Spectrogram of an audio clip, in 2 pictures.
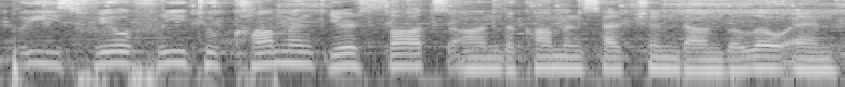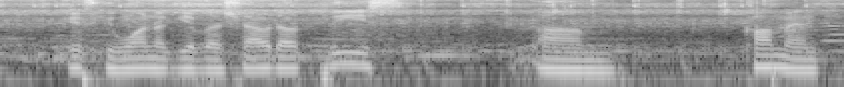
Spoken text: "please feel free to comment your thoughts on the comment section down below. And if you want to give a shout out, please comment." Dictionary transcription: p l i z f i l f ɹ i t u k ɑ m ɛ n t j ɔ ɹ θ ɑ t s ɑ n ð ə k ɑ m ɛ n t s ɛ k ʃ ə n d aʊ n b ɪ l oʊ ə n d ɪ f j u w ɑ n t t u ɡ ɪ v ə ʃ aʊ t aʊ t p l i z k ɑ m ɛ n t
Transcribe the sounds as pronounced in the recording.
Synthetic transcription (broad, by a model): p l i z f i l f ɹ i t u k ɑ m ɛ n t j ɔ ɹ θ ɑ t s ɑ n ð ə k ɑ m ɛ n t s ɛ k ʃ ə n d aʊ n b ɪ l oʊ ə n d ɪ f j u w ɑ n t t u ɡ ɪ v ə ʃ aʊ t aʊ t p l i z k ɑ m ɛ n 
